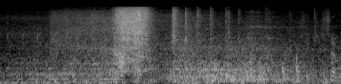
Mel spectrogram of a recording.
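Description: DB Schenker Class 67 locomotive 67 013 passing a level crossing, a fairly faint rumble and rattle of the train with a brief hissing burst partway through.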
